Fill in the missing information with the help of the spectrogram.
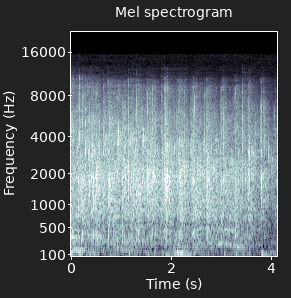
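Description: An audience applauds steadily for about four seconds: dense, crackling clapping from many hands that stays loud throughout and eases slightly toward the end.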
